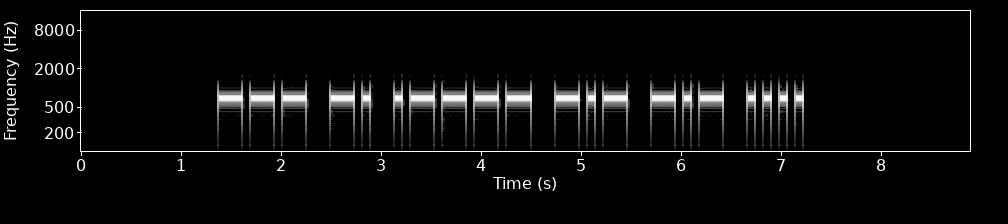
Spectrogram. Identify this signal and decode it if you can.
Morse code, heard as a keyed tone, about 15 wpm, 700 Hz. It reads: ON1KKH
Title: DXCC-100 Call Signs - 6 Characters - Repeated 2x - 15wpm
